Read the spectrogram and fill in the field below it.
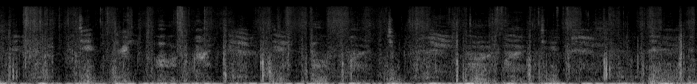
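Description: Running footsteps pound out a steady, even rhythm of roughly two strikes per second, each footfall a dull thud with a gritty scuff over continuous low background noise.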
